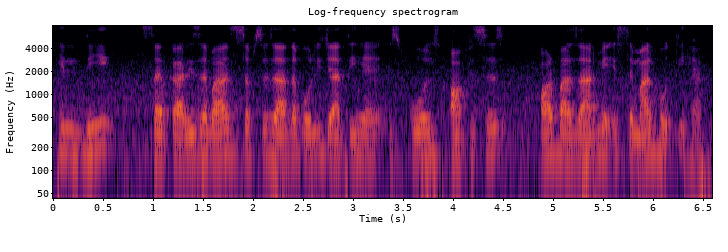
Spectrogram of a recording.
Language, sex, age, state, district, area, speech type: Urdu, female, 45-60, Delhi, South Delhi, urban, spontaneous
